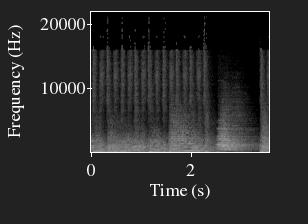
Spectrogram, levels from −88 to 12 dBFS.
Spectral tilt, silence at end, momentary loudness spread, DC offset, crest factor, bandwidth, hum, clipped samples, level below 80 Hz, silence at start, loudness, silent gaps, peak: -4.5 dB/octave; 0 s; 7 LU; under 0.1%; 16 dB; over 20 kHz; none; under 0.1%; -40 dBFS; 0 s; -33 LUFS; none; -16 dBFS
